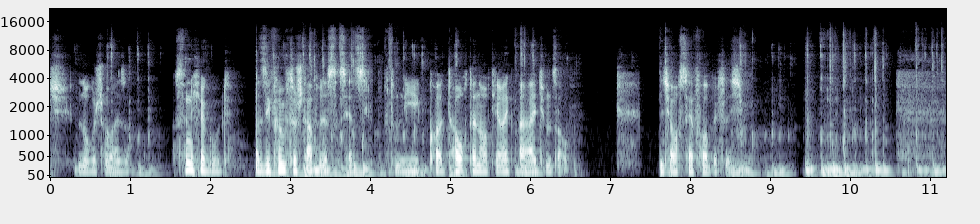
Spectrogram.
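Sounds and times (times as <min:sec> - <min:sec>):
rapid typing on a computer keyboard: 0:00.0 - 0:01.5, 0:02.6 - 0:06.6, 0:08.5 - 0:11.1
speech: 0:00.4 - 0:06.6, 0:07.6 - 0:09.9.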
